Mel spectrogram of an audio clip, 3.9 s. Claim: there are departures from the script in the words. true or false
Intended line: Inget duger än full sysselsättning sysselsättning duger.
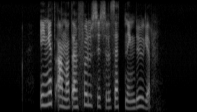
true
